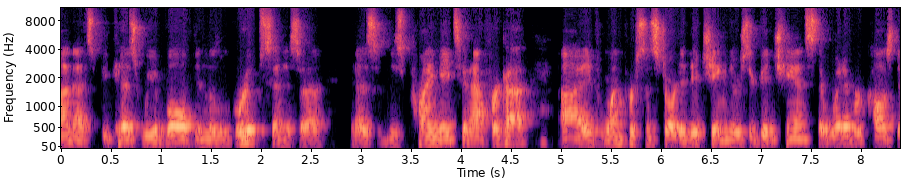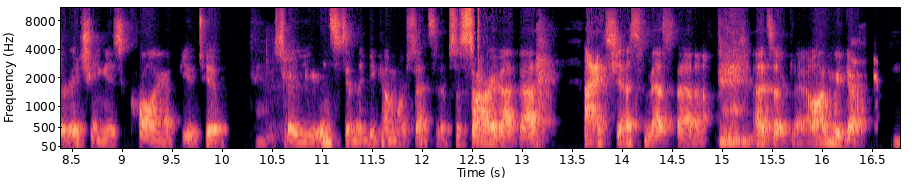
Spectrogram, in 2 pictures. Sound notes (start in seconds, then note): 13.0 laughs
